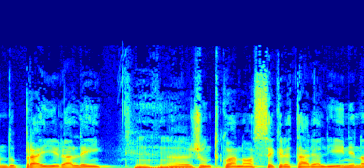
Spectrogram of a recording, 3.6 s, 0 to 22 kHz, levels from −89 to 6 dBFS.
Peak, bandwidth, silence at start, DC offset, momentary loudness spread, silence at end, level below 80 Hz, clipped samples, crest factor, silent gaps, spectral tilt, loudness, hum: 0 dBFS; 13.5 kHz; 0 s; under 0.1%; 5 LU; 0 s; -32 dBFS; under 0.1%; 16 dB; none; -6 dB/octave; -16 LUFS; none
